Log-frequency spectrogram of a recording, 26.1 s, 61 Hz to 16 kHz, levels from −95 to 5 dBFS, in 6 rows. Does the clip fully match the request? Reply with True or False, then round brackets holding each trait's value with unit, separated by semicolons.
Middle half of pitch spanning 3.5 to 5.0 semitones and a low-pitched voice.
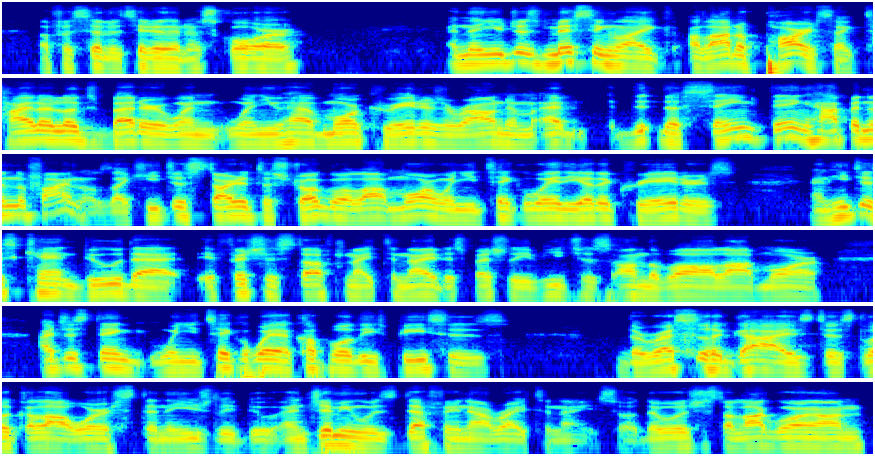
False (3.1 semitones; 110 Hz)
